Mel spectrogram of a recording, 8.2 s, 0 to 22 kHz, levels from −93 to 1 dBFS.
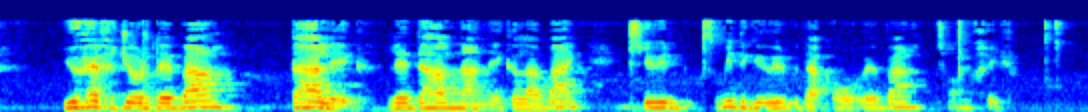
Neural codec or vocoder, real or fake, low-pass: none; real; 9.9 kHz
